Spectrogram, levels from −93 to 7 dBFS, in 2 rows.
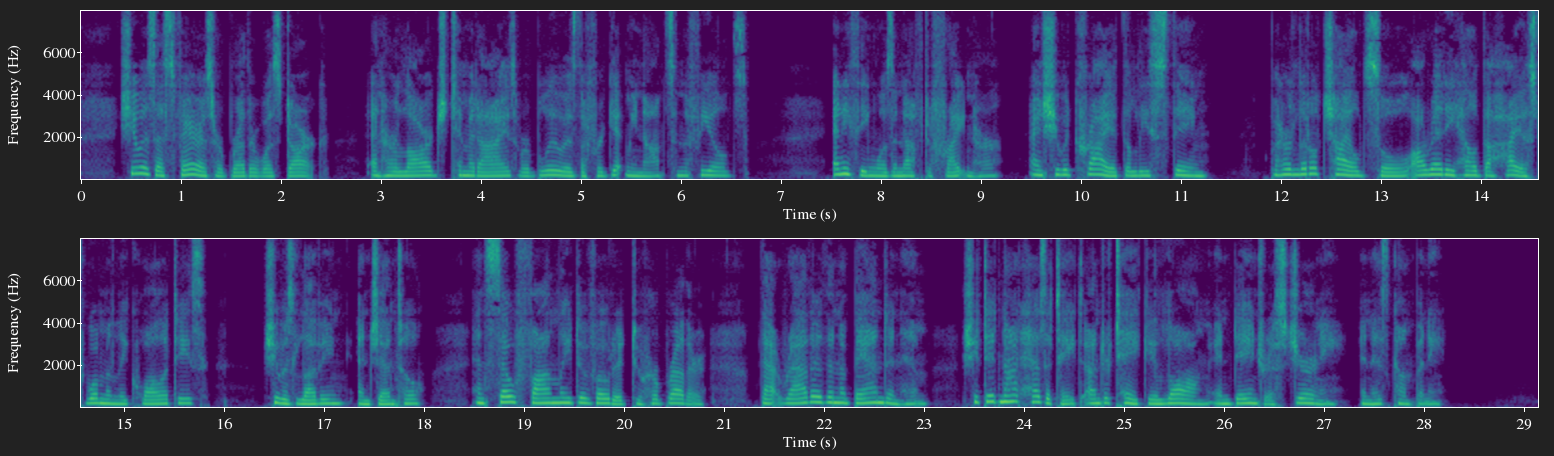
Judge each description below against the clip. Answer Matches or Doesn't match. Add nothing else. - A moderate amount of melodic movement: Matches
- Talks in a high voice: Matches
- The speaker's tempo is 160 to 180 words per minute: Matches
